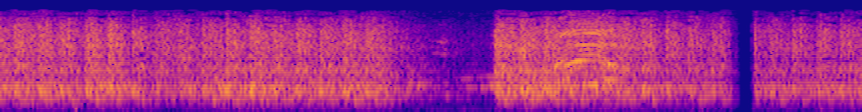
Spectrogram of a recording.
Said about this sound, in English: I get machine gun. Now I show you how to fix them. This machine gun be good for them.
